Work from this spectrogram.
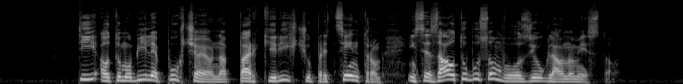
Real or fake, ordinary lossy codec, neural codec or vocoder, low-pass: real; none; none; none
